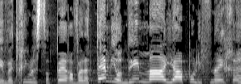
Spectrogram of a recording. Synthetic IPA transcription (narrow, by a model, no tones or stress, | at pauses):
veit̪χilule̞sape̞ʁavalate̞mjo̞dimːaːjapo̞lifne̞jχe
